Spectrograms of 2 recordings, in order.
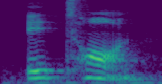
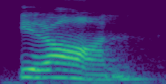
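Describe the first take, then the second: First: The t is pronounced as a clear t. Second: The t sounds like a quick r. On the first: "E no inglês britânico" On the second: "Esse T vira um R no inglês americano"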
